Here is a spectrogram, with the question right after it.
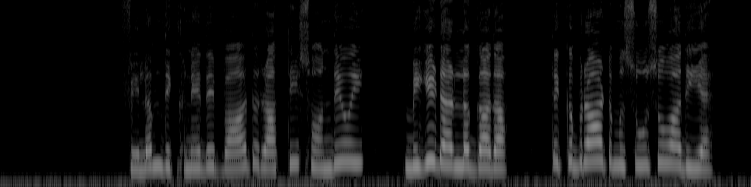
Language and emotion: Dogri, fearful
